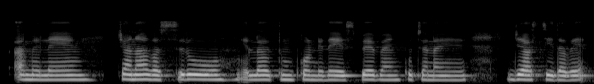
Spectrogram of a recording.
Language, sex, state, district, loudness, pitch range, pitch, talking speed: Kannada, female, Karnataka, Mysore, -26 LUFS, 210-220 Hz, 215 Hz, 100 wpm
